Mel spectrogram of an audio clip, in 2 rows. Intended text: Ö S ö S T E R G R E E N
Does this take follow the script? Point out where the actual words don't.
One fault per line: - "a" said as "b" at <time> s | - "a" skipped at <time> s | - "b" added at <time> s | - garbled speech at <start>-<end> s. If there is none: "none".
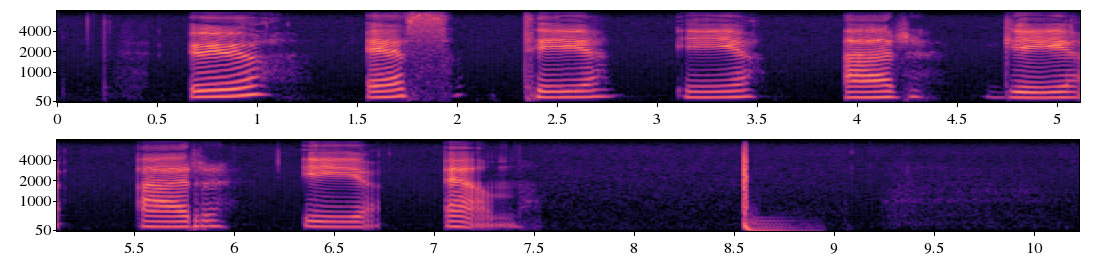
- "ö S" skipped at 2.0 s
- "E" skipped at 6.7 s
